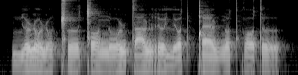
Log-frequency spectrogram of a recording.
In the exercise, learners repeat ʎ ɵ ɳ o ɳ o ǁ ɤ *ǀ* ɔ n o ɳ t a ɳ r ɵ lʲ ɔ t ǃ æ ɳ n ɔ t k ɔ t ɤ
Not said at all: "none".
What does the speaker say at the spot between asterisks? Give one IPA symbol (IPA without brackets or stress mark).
ǀ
